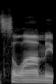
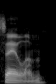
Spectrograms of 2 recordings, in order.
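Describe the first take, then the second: First: The name ends with an 'ee' sound. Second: The name ends with an 'em' sound. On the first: The speaker calls it wrong. "everyone calls him Ryan Salami" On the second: The speaker calls it right. "but it's Salem"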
